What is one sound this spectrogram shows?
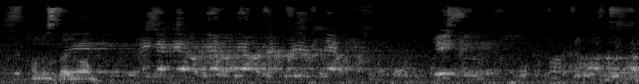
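Men call out and shout instructions in a large echoing hall.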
